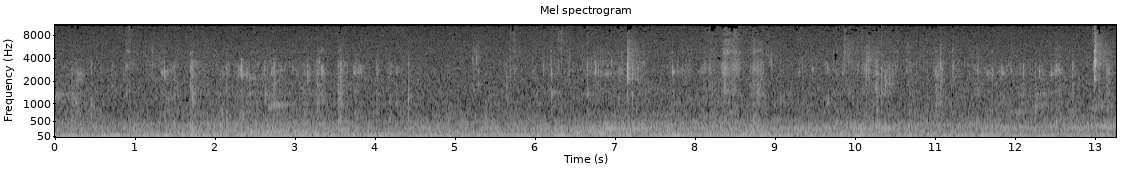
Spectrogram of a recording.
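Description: A person biting into and chewing breaded fried chicken, with many short, irregular crunches and mouth clicks.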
